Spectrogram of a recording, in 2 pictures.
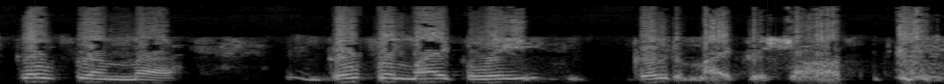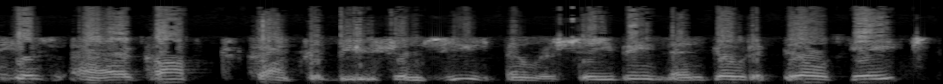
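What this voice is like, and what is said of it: Strained, failing voice. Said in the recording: “I'm losing my voice here for whatever reason”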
